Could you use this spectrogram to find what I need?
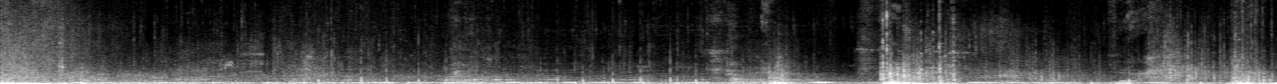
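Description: Footsteps thud on stone.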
